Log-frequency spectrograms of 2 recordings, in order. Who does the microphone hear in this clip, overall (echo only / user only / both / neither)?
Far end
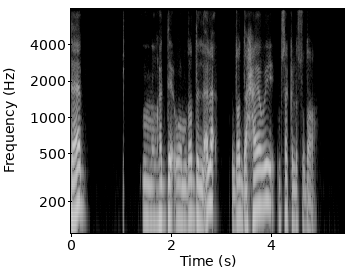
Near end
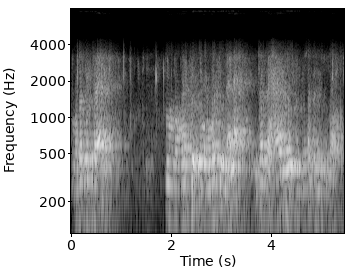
both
